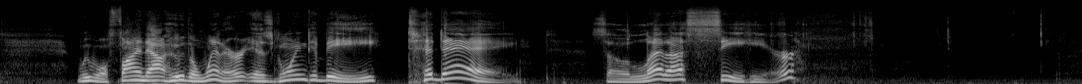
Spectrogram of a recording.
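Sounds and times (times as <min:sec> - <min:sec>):
speech: 0:00.8 - 0:05.3, 0:06.0 - 0:08.1
paper entry slips for a prize drawing being shuffled and rustled: 0:07.6 - 0:10.8.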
